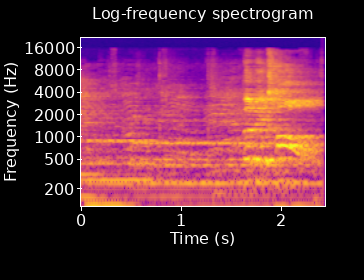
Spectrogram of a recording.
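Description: Gospel singing over steady held instrumental chords during a church service.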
